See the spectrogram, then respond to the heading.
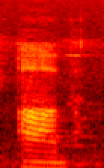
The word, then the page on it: by: /baɪ/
